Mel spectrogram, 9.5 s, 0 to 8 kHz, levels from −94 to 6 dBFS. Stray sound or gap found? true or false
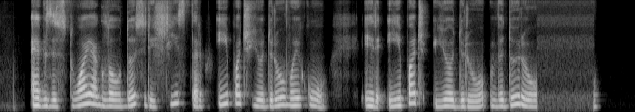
false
